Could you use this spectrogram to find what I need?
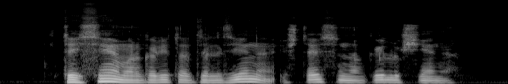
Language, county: Lithuanian, Vilnius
